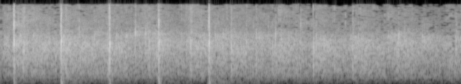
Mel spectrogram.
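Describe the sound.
Applause from a jail campus church audience: continuous clapping with a few sharper, louder claps standing out early, then settling into a steady, even wash of hand claps.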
